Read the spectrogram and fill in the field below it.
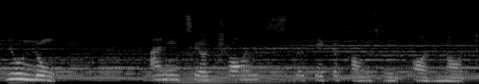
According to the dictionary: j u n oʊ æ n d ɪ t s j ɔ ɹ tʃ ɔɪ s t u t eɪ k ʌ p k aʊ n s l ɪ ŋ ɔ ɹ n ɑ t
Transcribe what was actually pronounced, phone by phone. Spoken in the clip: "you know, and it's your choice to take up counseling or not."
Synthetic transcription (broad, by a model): j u n oʊ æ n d ɪ t s j ɔ ɹ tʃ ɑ s t u t eɪ k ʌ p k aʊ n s ɪ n ɔ ɹ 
